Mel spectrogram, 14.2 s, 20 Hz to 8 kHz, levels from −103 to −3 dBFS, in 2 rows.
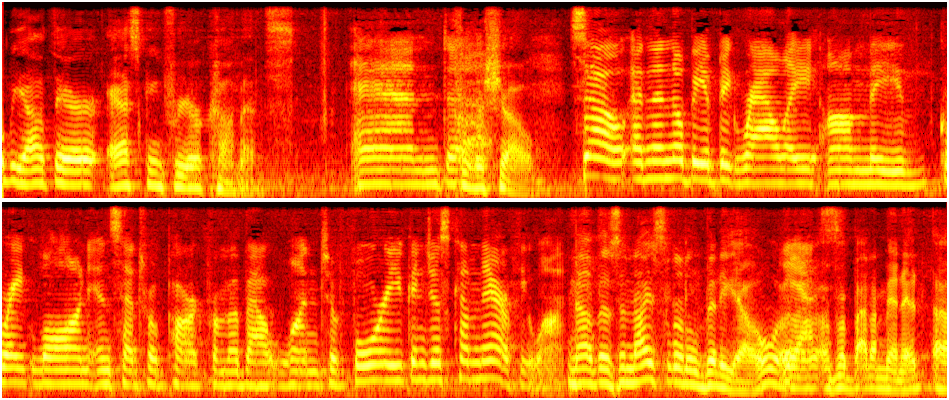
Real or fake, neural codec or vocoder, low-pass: fake; codec, 16 kHz in and 24 kHz out, 2.2 kbps, FireRedTTS-2 codec; 7.2 kHz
